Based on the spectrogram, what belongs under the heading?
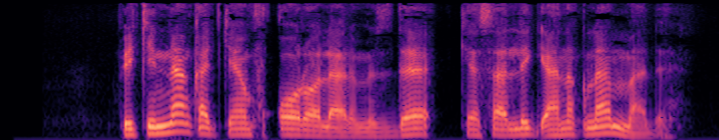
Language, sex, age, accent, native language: Uzbek, male, under 19, Farg'ona, Uzbek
